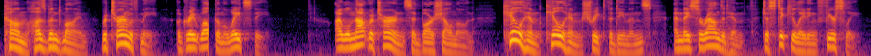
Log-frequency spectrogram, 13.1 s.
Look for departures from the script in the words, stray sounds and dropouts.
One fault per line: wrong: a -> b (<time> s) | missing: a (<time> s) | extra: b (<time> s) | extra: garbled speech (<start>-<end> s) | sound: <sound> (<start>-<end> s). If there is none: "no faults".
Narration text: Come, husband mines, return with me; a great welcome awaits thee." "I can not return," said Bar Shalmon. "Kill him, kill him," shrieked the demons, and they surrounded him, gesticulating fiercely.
wrong: mines -> mine (0.9 s)
sound: dropout (3.1-3.2 s)
wrong: can -> will (5.1 s)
